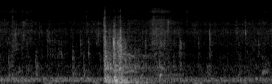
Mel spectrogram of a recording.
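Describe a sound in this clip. A wooden door creaks shut with a thud.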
